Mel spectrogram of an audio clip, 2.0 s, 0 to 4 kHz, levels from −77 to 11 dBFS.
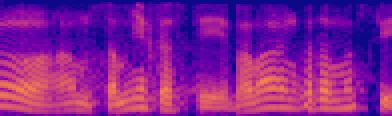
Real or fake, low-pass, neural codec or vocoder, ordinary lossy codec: real; 3.6 kHz; none; none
